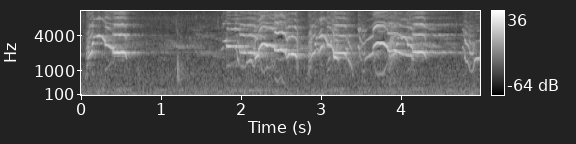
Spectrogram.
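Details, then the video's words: Wailing, whistled calls of yellow-tailed black cockatoo, a social bird of south-eastern Australia that communicates with its peculiar call; bending, up-and-down notes come in two bursts, separated by a quieter gap. "Canto de Pássaros - Cacatua Fúnebre (Um dos cantos mais bonitos)"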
